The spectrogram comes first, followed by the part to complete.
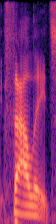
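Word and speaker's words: phthalates: the introduction of phalates it starts with a p p t h a l a t s I think it's how you spell it you say phalates and phalates are a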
